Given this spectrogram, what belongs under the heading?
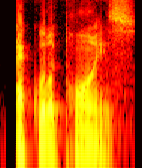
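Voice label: "equipoise", American English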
